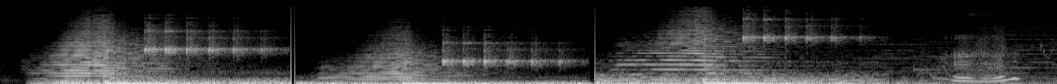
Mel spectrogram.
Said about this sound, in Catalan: És un so que s'utilitza per a fer broma o crear efectes sobre coses, normalment coses no bones. A la gent que seguiu l'actualitat dels videojocs segur que vos sonarà molt això que va sonar, que és efectivament un glissando de trombó.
